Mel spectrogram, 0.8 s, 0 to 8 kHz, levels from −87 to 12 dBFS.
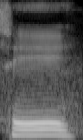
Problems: none marked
